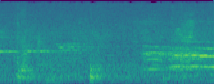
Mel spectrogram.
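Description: A faint, drawn-out animal call, one long held note with several overtones, starts about one and a half seconds in, over a quiet room with a few soft clicks.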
